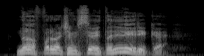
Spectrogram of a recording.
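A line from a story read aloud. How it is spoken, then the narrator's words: Through gritted teeth. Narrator (Russian): процедил Штерн сквозь зубы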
